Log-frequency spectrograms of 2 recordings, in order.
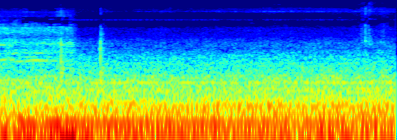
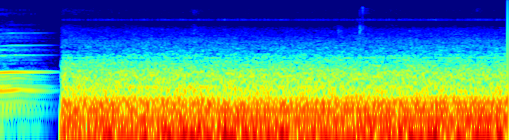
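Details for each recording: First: Minivan (Caravan) cabin on the road test after rear wheel bearing replacement, AC and radio off: low, even road rumble with no hum, growl or whir; no bearing noise. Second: Caravan driving on the road: a steady, low droning hum under the road noise whose tone changes with speed, from worn rear wheel bearings that have no wobble; the bearings were replaced.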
